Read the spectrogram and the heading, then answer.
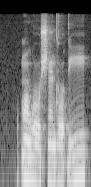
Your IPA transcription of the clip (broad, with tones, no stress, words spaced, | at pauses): ɓɔ̃˧woː˨ ʃɛ̃˧doː˨ ɗiː˦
